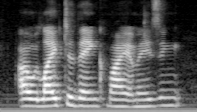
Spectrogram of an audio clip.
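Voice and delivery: ordinary talk, nothing marked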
